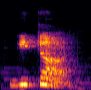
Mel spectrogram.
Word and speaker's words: guitar: Here the I is silent. Guitar.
